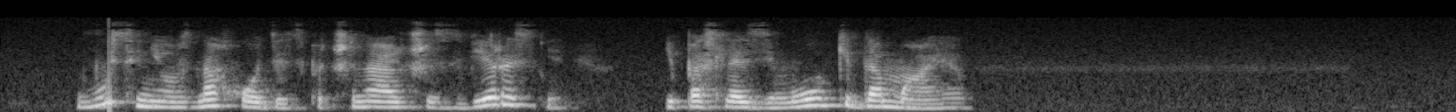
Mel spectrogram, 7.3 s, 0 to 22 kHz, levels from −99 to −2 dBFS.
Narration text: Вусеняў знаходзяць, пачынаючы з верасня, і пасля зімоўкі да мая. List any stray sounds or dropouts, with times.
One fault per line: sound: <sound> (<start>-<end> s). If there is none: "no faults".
no faults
